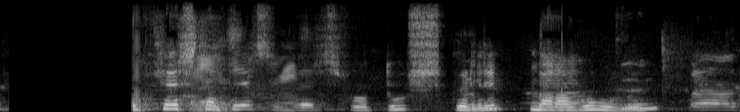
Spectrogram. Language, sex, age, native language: Icelandic, male, 13, Icelandic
